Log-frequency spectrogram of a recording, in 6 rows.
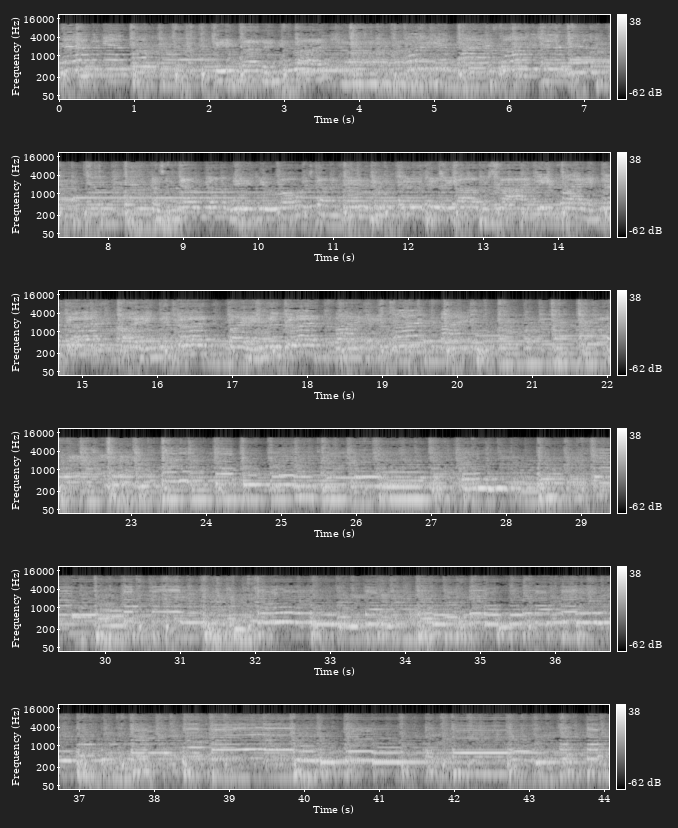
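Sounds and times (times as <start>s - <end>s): drum kit beat: 0.0s - 44.0s
strummed ukuleles: 0.0s - 44.0s.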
